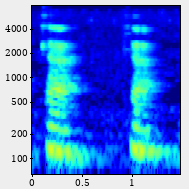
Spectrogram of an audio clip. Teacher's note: ketika kita mengucapkan ta itu ada sedikit napas yang keluar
